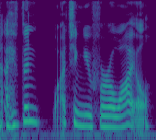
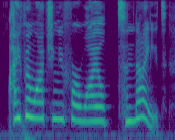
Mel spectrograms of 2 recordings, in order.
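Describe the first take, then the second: First: Said in the usual way. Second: Flustered correction. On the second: Acted. Ghost corrects creepy phrasing.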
